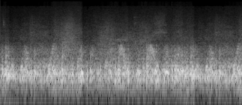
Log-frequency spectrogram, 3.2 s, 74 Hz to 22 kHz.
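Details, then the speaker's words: Fetal heartbeat on ultrasound Doppler in a late pregnancy about two weeks before delivery, mother with earlier raised blood pressure now normal: rapid whooshing pulses about 160 a minute, a normal fetal heart rate. "살짝 볼까요? 심장 뛰는 소리 들려드릴게요."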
